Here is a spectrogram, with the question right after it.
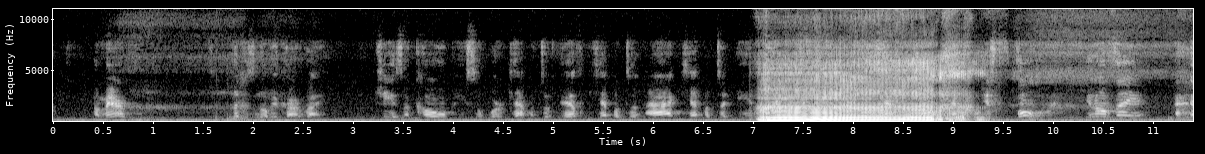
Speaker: they even never heard a dog snore like that like I've heard them snore but this is unbelievable hilarious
